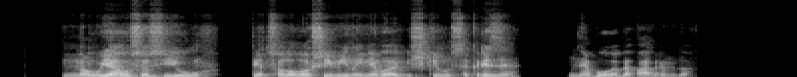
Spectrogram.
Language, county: Lithuanian, Šiauliai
